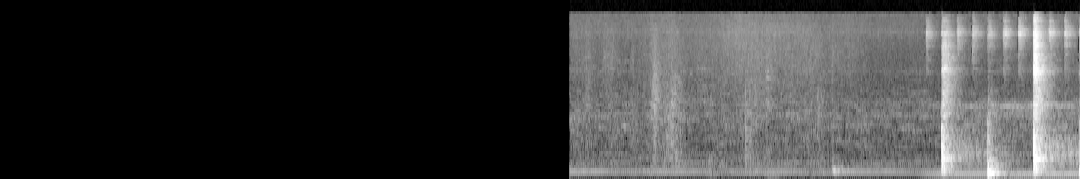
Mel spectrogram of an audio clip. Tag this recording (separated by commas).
Drum machine, Music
